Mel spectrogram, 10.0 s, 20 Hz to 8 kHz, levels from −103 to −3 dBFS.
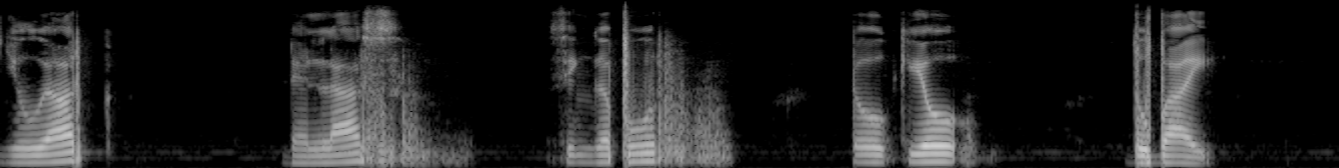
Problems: low volume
